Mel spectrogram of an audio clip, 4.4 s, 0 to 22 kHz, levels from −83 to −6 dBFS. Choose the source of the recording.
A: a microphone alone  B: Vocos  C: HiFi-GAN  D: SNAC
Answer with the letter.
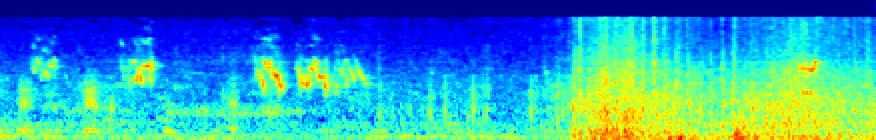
B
